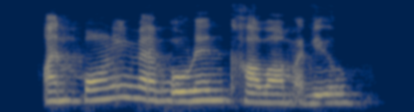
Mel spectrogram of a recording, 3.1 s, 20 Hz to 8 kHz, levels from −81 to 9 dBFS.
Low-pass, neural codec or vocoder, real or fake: 7.2 kHz; codec, 16 kHz, 2 kbps, FreqCodec, larger model; fake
